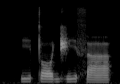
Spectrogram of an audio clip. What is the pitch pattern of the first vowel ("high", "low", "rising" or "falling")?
high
